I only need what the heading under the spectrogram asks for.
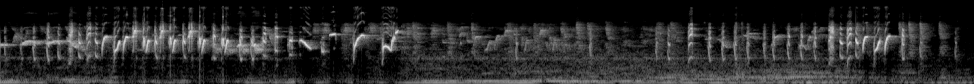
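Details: Agitated fantail, used to lure birds. A rapid tumble of chips and slurred whistles runs for four seconds, then a lull with soft ticks, before another lively burst near the end.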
